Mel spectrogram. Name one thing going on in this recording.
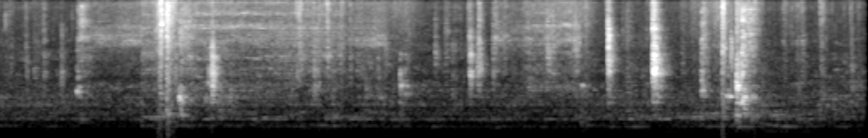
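A shower tray knocks and scrapes against blocks as it is set in place.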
